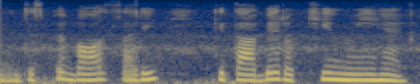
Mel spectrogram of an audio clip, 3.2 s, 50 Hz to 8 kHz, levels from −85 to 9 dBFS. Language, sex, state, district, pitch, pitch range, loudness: Hindi, female, Uttar Pradesh, Lucknow, 205 Hz, 200-225 Hz, -13 LUFS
